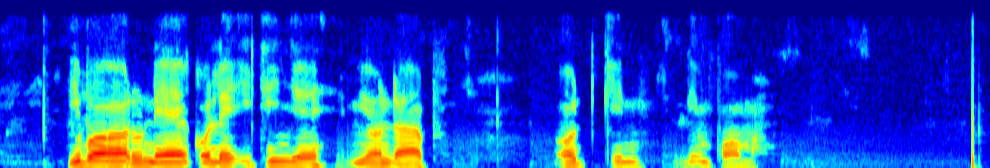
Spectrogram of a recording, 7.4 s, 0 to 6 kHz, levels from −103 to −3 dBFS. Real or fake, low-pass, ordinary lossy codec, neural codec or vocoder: fake; 5.4 kHz; none; vocoder, 22.05 kHz, 80 mel bands, WaveNeXt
